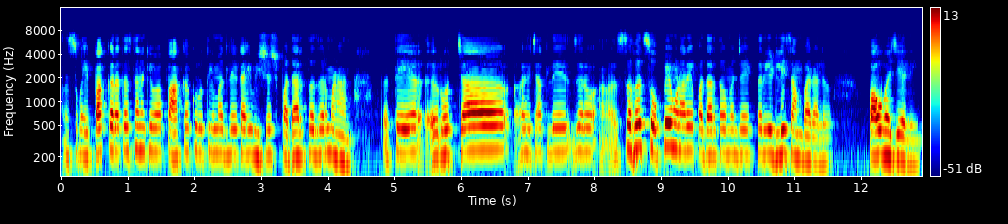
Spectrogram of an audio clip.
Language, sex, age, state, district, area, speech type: Marathi, female, 45-60, Maharashtra, Kolhapur, rural, spontaneous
